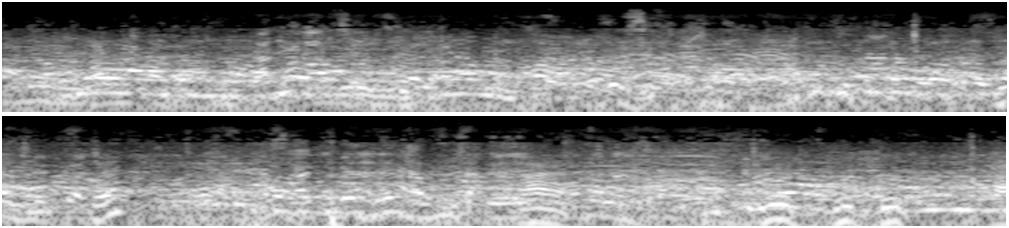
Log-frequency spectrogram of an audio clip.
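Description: Several people talking over one another: overlapping conversational chatter with no single voice standing out.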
